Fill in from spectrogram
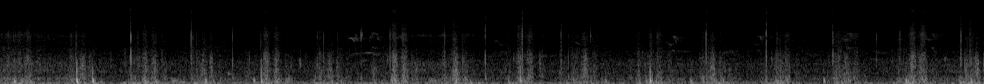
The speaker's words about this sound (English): A person in front of me walking along with a slow and relaxed gait. And just walking past some bollards and a bin.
